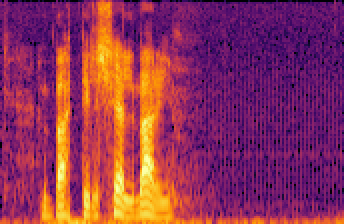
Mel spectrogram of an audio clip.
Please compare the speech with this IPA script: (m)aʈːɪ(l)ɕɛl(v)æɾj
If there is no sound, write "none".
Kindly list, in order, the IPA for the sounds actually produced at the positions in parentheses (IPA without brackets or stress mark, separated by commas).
b, l, b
